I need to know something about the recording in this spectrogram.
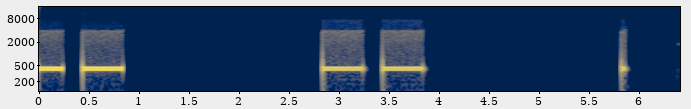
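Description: A phone call being placed on a new iPhone: a steady electronic ringing tone in two double-pulse bursts about three seconds apart, then a brief final blip, clear with no talking.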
